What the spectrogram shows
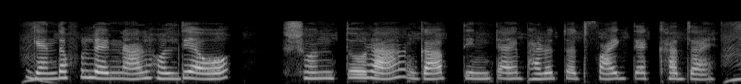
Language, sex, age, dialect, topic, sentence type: Bengali, female, <18, Rajbangshi, agriculture, statement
